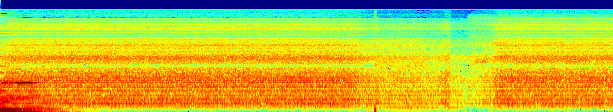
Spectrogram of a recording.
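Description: Steady hiss of static noise, left after loud synth music cuts off at the start; a single click a little under four seconds in, and the hiss briefly dips soon after.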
